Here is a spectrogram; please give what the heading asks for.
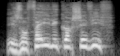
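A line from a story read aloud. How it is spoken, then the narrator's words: Woman exclaiming. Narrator (French): s'écriait-elle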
